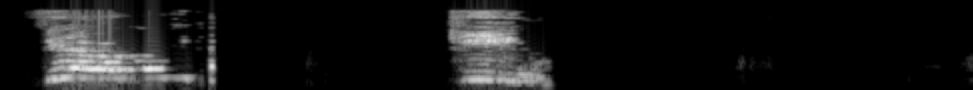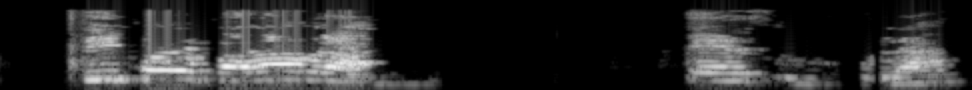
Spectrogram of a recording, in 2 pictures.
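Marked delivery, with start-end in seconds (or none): none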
